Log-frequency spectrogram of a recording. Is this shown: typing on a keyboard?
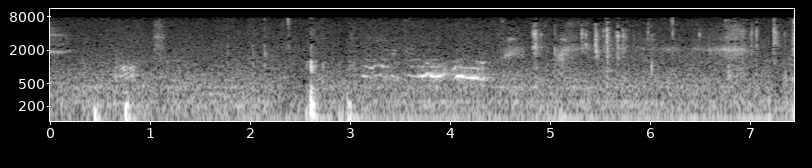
yes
